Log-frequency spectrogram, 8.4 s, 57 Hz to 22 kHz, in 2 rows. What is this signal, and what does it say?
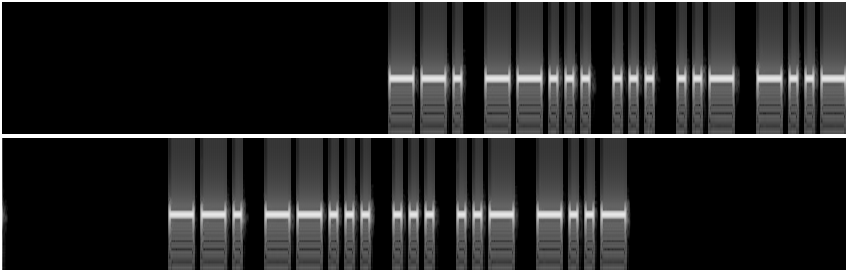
Morse code, heard as a keyed tone, about 30 wpm, 700 Hz. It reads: G7SUX G7SUX
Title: DXCC-100 Call Signs - 5 Characters - Repeated 2x - 30wpm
